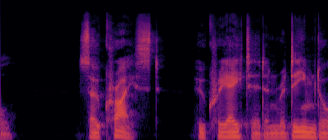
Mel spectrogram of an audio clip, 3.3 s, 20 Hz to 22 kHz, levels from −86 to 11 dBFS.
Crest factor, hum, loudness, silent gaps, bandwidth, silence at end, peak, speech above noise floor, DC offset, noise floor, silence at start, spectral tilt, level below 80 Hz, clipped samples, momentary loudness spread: 20 dB; none; -30 LUFS; none; 16.5 kHz; 0 s; -12 dBFS; 52 dB; under 0.1%; -82 dBFS; 0 s; -3.5 dB/octave; -50 dBFS; under 0.1%; 16 LU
